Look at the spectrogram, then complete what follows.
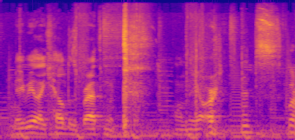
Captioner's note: pffting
